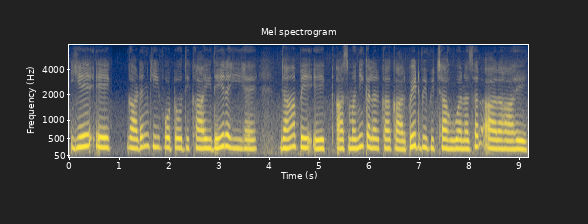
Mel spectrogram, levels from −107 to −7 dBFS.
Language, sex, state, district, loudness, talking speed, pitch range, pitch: Hindi, female, Rajasthan, Jaipur, -12 LUFS, 150 wpm, 235-270 Hz, 245 Hz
